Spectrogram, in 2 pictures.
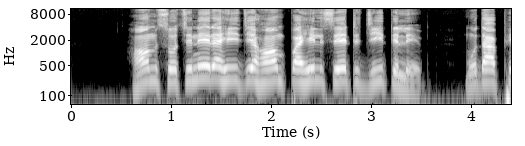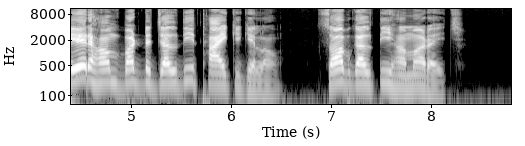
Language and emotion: Maithili, sad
